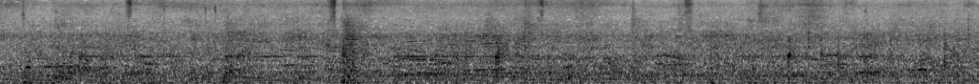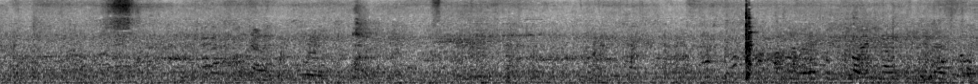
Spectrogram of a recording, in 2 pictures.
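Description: Footsteps tap on metal escalator steps.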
